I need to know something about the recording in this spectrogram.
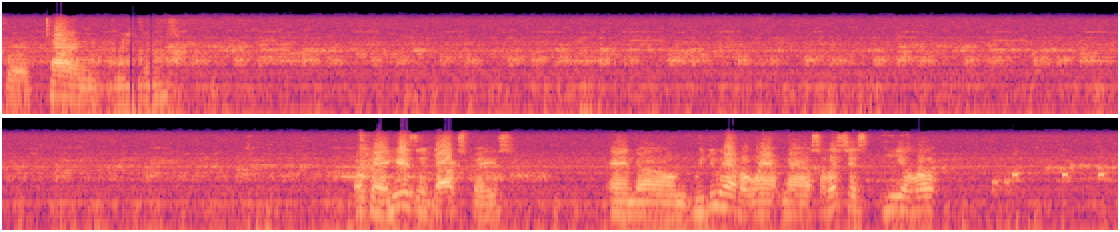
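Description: Calm electronic game music plays steadily.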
